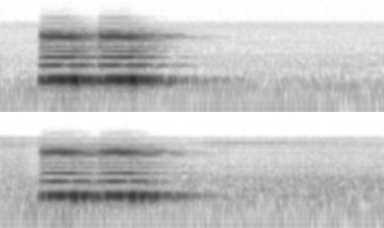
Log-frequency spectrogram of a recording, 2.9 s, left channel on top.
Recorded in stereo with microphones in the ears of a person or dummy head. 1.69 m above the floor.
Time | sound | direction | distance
0.3 | a car horn | 40° left (ahead or behind) | 3 m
